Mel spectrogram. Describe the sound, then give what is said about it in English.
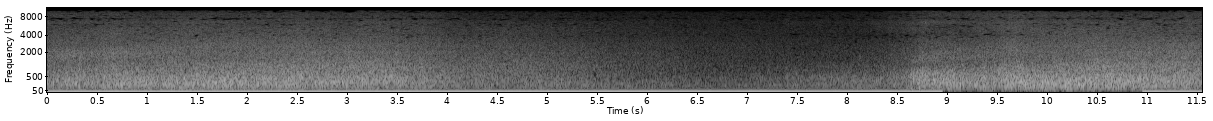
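Ocean waves crash and wash onto the shore in a steady, loud roar of surf, swelling and receding with a brief lull before another wave surges in; no voices. “Feel the beauty and the majesty of the ocean rising from all around you.”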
